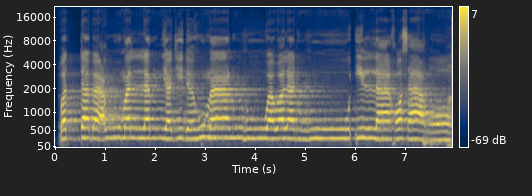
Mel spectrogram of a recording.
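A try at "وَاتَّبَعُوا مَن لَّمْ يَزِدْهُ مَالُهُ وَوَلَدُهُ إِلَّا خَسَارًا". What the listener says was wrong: Nah, cuman bukan man lam yajidhu tapi lam yazidhu, zai bukan jim. Ya, nanti beda artinya. Kalau yajid itu mendapatkan, yazid itu menambahkan. Jadi beda. Hazai, tadi bacanya jim.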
